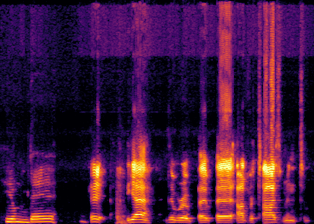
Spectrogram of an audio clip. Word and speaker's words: Hyundai: Actually, we've been pronouncing it wrong. It's Hyundai.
